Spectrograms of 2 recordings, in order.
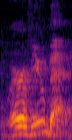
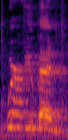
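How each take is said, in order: First: It is said calmly and quietly. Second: It is said angrily, almost shouting.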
